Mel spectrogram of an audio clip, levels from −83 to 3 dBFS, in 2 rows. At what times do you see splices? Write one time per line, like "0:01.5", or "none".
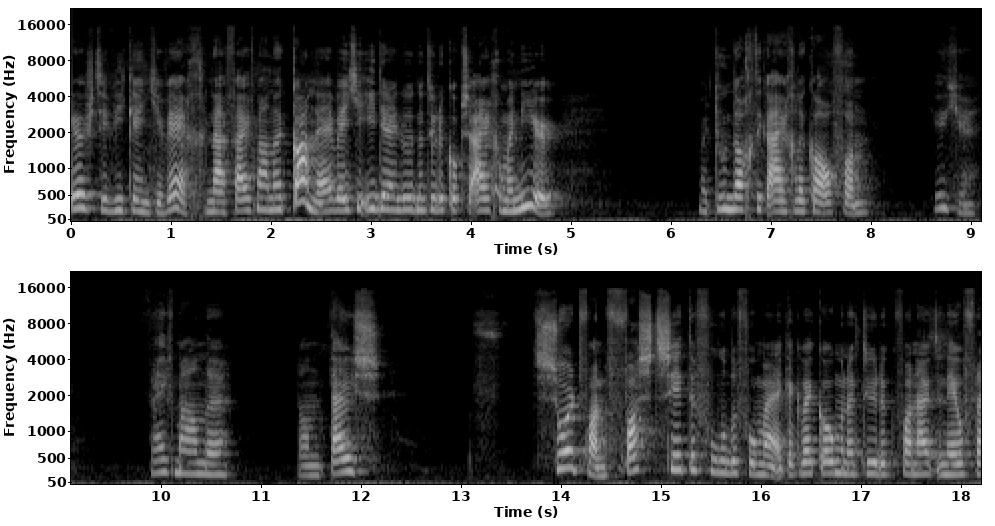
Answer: none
